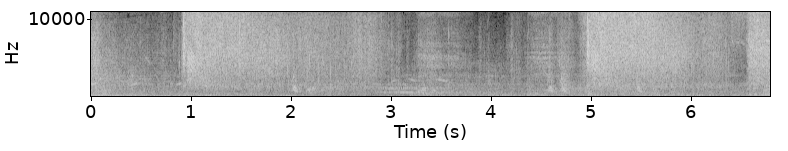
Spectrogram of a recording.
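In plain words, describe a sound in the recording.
Electric lightning crackles and buzzes.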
